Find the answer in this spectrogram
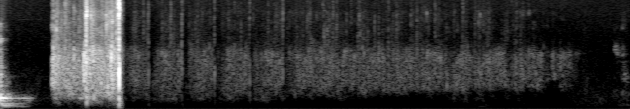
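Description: A short burst of audience applause cut off abruptly about a second in, followed by only faint clapping that dies away near the end.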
